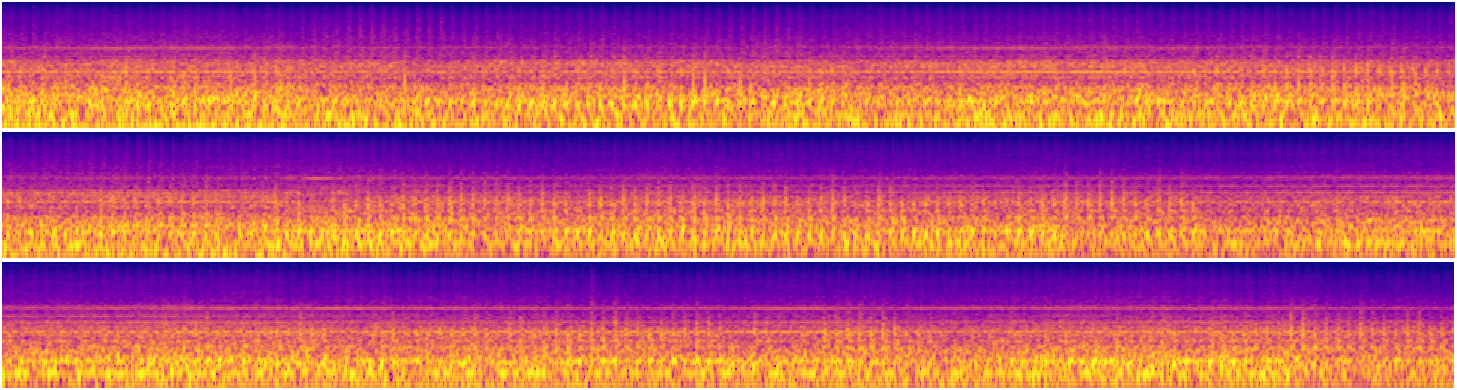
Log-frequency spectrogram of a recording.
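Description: Helicopter in steady cruise flight: a rapid rotor chop under a constant turbine and gearbox whine, holding an even level throughout.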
